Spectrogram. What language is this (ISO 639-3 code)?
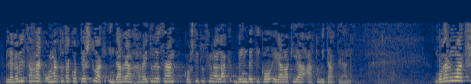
eus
